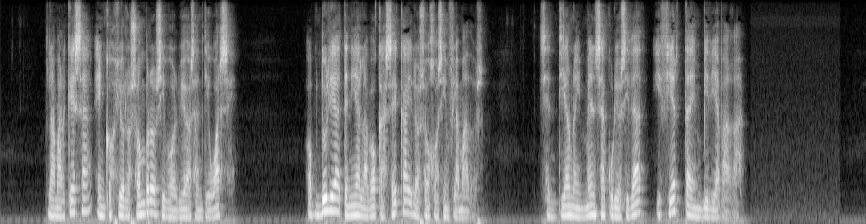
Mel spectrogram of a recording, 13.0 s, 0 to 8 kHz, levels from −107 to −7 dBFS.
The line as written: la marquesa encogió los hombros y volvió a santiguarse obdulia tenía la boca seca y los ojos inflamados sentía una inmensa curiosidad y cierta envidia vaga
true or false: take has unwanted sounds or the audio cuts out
false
